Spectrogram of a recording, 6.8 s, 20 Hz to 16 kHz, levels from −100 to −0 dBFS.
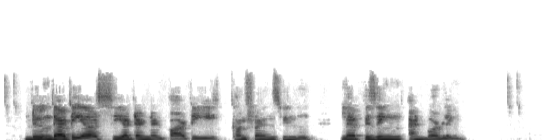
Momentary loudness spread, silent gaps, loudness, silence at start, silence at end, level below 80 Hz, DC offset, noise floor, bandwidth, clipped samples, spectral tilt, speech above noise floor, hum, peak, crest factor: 14 LU; none; -20 LUFS; 0.3 s; 1.05 s; -60 dBFS; under 0.1%; -65 dBFS; 7.6 kHz; under 0.1%; -7.5 dB/octave; 46 dB; none; -2 dBFS; 18 dB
